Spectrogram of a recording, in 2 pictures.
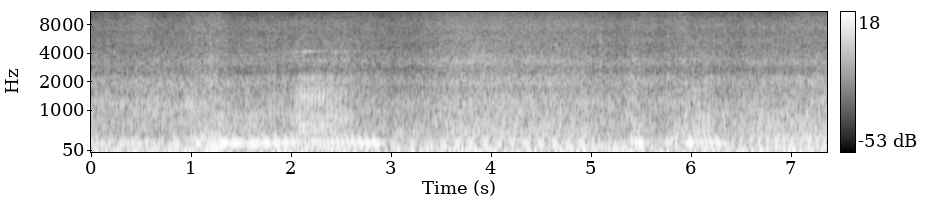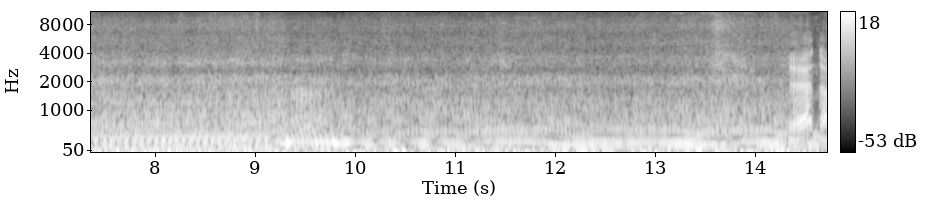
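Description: Large motorcycle on a first ride, its engine droning loud and close with repeated rising revs as it accelerates, a steady growl between pulls.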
